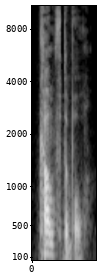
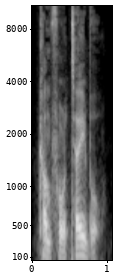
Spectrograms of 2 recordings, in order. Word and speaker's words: comfortable: we say debt comfortable the word comfortable has three syllables not for the o.r is silent we say comfortable not comfortable comfortable clothes the final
